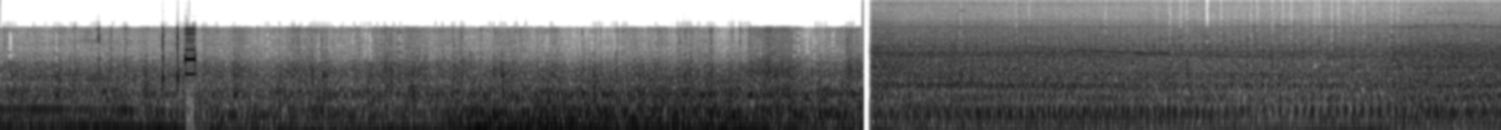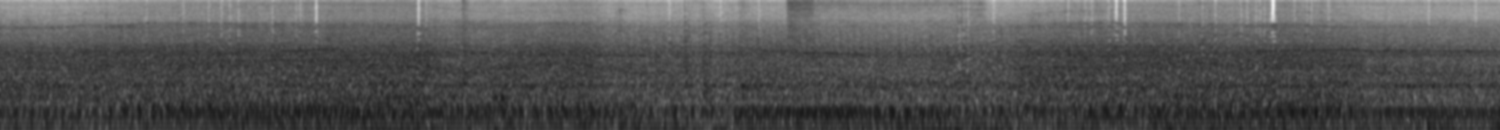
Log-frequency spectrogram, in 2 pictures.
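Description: Vehicle running noise picked up by a dashcam, with a sharp click about two seconds in. After a cut about nine seconds in comes a tractor unit's diesel engine and running noise, heard from behind the cab as it pulls an empty container chassis, with a faint wavering whine over it.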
